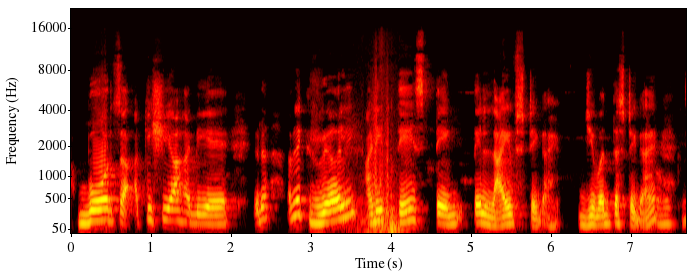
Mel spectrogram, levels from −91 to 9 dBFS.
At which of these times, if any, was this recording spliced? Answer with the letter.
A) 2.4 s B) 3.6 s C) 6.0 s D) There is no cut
B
